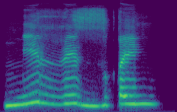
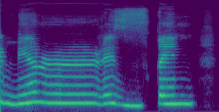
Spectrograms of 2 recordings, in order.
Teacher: you will join letter meem with letter ra, and you will not hear any gunna, any oral part where my tongue is touching the roof of the mouth. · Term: without gunna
